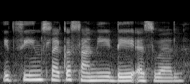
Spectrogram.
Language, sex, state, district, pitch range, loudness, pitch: English, female, Karnataka, Bangalore, 170-205 Hz, -12 LUFS, 180 Hz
